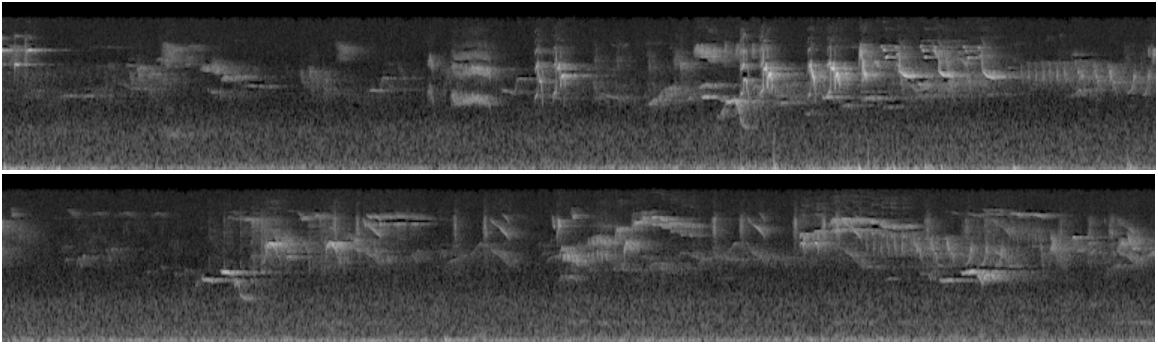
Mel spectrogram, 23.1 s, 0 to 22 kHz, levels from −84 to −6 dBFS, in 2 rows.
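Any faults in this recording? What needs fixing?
No faults can be heard anywhere in this recording of sounds. Nothing in it needs to be fixed.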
